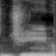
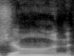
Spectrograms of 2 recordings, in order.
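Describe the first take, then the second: First: The name is said the English way. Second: The name is said the French way.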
